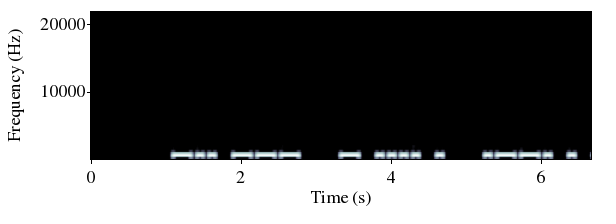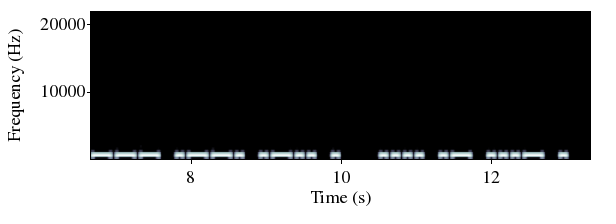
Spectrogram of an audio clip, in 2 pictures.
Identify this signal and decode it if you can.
Morse code, heard as a keyed tone, about 15 wpm, 700 Hz. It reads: DO THE PEOPLE HAVE
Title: Sentences from Top 1000 Words - Review Part 5 - 15wpm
